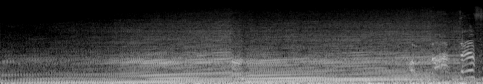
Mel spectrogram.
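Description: A 2023 Honda CB750 Hornet motorcycle engine pulls hard through the revs, its loud close drone climbing steadily in pitch, dipping briefly at a gear change, then rising again.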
